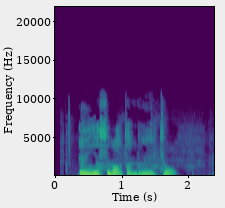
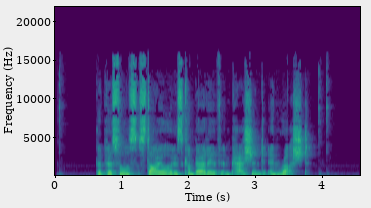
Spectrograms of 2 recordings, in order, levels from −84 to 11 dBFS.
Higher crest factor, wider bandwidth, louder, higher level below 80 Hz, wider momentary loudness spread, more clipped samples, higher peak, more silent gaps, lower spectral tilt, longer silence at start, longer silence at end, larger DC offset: about the same, 16 dB vs 18 dB; second, 10.5 kHz vs 16.5 kHz; first, -18 LUFS vs -21 LUFS; about the same, -58 dBFS vs -54 dBFS; first, 10 LU vs 7 LU; neither; about the same, -2 dBFS vs -4 dBFS; neither; first, -6 dB/octave vs -4 dB/octave; second, 0.35 s vs 0.6 s; second, 0.6 s vs 0.75 s; neither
